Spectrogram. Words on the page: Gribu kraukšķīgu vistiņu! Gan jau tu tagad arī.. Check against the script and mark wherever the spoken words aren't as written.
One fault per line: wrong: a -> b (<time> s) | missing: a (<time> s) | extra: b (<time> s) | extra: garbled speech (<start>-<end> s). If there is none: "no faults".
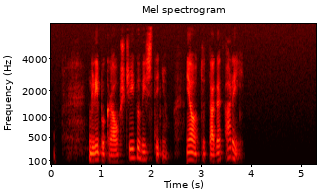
missing: Gan (2.3 s)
